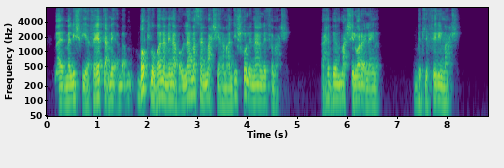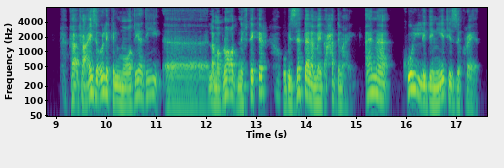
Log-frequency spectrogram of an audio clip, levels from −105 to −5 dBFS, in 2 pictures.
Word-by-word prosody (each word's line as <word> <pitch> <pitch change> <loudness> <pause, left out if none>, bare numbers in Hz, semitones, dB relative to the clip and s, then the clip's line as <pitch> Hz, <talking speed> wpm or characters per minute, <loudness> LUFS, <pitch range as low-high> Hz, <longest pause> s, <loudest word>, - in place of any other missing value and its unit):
ما 100 +1 +1
ما 105 - +2
ليش 115 +2 +3
فيها 95 -3 -1
فهي - - +7
بتعمل 115 -3 0
ب 105 +2 -6
باطلب - - +4
أنا 130 0 +5
منها 115 +1 +3
باقول 100 +1 -2
لها 130 +3 +3
مثلًا 140 -4 +1
محشي، 120 +2 0
أنا 95 - -6
ما 90 - -4
عنديش 110 +8 -2
خُلْق 145 -3 +2
إن 105 -1 -1
أنا 110 0 +2
ألف 100 0 -2
محشي. - - -12 0.6
أحب - - -3
المحشي 115 +1 +1
الورق 110 0 +4
العنب، 90 -1 -4 0.7
بتلف - - -5
لي 110 -1 +4
المحشي. 95 -2 -5 0.9
ف - - -4
فعايز 145 +1 +3
أقول 145 +2 +2
لِك 150 - -1
المواضيع 95 +5 -1
دي 130 +3 -7
آآ - - -8
لمّا - - 0
بنقعد 140 -6 0
نفتكر 135 +11 0 0.3
وبالذات 100 +12 0
بقى - - +6
لمّا 95 -1 +1
يبقى 95 - -4
حد - - -3
معايا. - - -11 0.2
أنا 135 -3 0 0.2
كل 155 - +3
دنيتي 100 +6 0
الذكريات، 90 -3 -6
115 Hz, 165 wpm, -26 LUFS, 100-140 Hz, 0.9 s, فهي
